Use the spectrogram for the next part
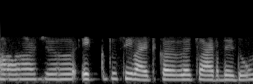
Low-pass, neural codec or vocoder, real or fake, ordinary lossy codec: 3.6 kHz; vocoder, 44.1 kHz, 80 mel bands, Vocos; fake; MP3, 32 kbps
